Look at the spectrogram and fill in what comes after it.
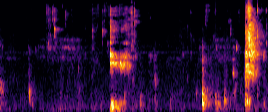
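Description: A person chewing food, heard as a few short irregular mouth noises with quiet between them.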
